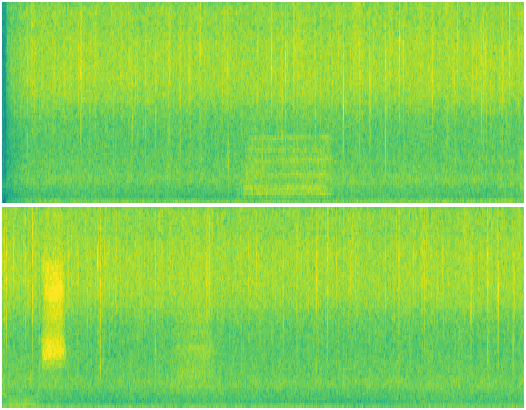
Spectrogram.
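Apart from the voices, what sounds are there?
rain falling in a farming video game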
